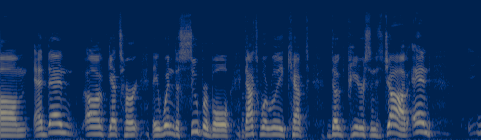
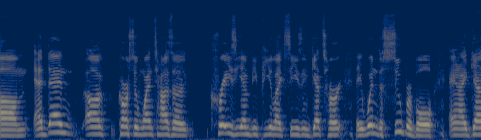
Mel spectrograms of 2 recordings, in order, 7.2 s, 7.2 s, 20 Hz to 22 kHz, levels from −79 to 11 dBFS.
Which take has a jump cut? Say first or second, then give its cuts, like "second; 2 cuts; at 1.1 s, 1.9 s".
first; 2 cuts; at 1.6 s, 3.6 s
